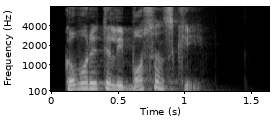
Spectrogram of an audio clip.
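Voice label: Serbian, male, Govorite li bosanski?; Sprechen Sie Bosnisch?; Serbisch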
